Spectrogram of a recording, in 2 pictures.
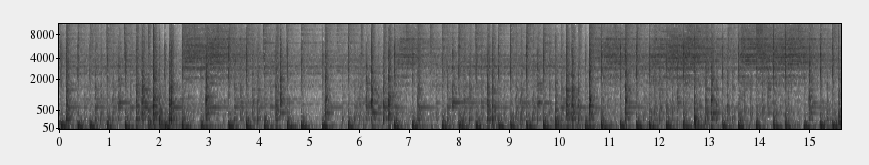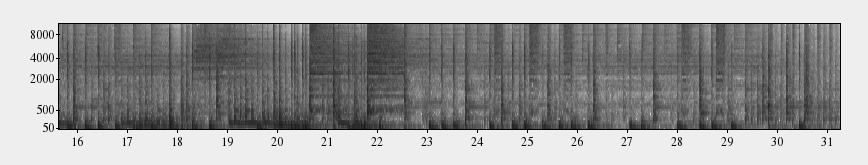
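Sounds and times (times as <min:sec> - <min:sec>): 
drum kit with snare drum: 0:00.0 - 0:31.2.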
